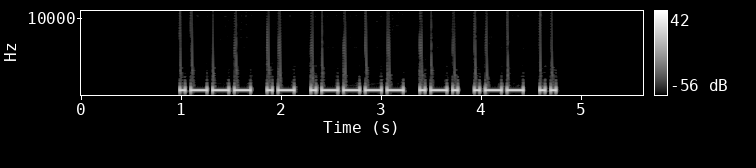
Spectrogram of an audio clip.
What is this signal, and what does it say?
Morse code, heard as a keyed tone, about 22 wpm, 700 Hz. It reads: JA1RWI
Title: DXCC-100 Call Signs - 6 Characters - 22wpm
